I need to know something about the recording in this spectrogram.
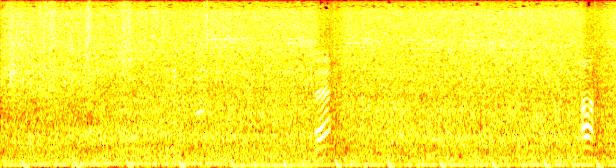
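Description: Shallow mountain river rushing over rocks, a steady loud noise, with a dog splashing as it wades in. A short rising voice-like call comes about halfway through, and a person's voice at the very end.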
